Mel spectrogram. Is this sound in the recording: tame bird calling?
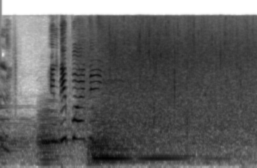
no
